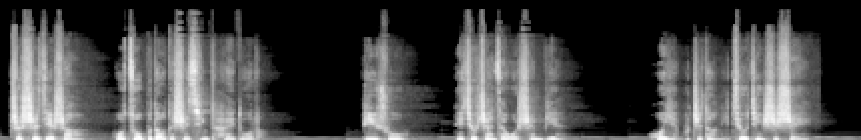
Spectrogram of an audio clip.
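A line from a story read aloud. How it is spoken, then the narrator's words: Flat, detached. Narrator (Chinese): 君玉淡淡的道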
